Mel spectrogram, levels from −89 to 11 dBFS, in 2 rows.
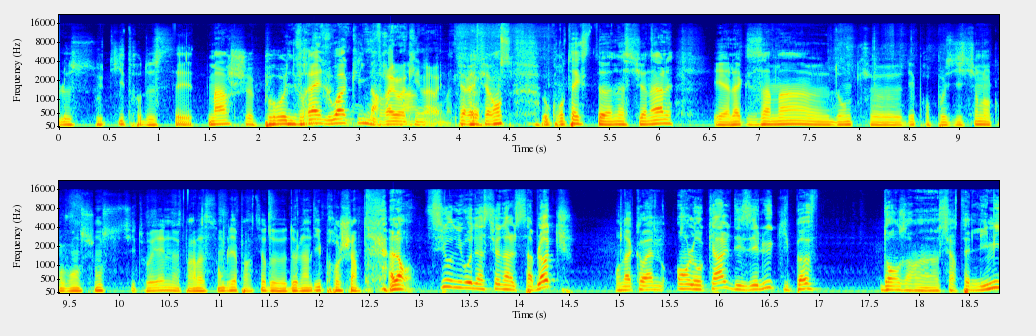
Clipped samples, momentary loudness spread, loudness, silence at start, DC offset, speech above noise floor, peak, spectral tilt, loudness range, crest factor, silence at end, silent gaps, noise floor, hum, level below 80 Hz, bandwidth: under 0.1%; 9 LU; -17 LUFS; 0 s; under 0.1%; 25 dB; 0 dBFS; -6 dB/octave; 3 LU; 16 dB; 0 s; none; -41 dBFS; none; -32 dBFS; 16 kHz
